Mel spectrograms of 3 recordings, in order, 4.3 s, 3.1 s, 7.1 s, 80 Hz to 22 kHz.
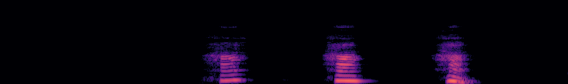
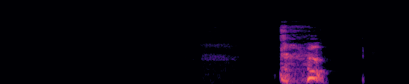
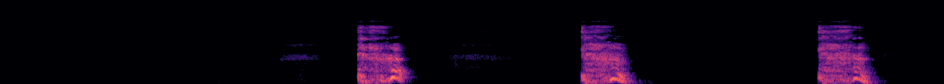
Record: {"exhalation_length": "4.3 s", "exhalation_amplitude": 9400, "exhalation_signal_mean_std_ratio": 0.29, "cough_length": "3.1 s", "cough_amplitude": 14850, "cough_signal_mean_std_ratio": 0.22, "three_cough_length": "7.1 s", "three_cough_amplitude": 14982, "three_cough_signal_mean_std_ratio": 0.31, "survey_phase": "beta (2021-08-13 to 2022-03-07)", "age": "45-64", "gender": "Female", "wearing_mask": "No", "symptom_runny_or_blocked_nose": true, "symptom_onset": "5 days", "smoker_status": "Current smoker (1 to 10 cigarettes per day)", "respiratory_condition_asthma": false, "respiratory_condition_other": false, "recruitment_source": "REACT", "submission_delay": "1 day", "covid_test_result": "Negative", "covid_test_method": "RT-qPCR", "influenza_a_test_result": "Negative", "influenza_b_test_result": "Negative"}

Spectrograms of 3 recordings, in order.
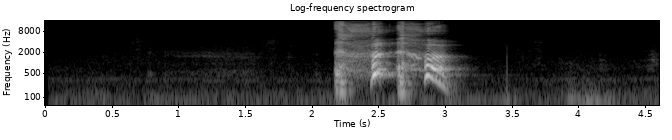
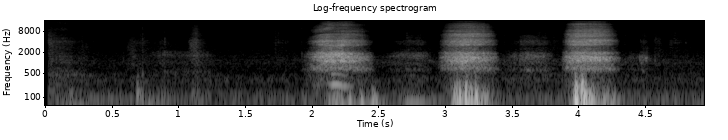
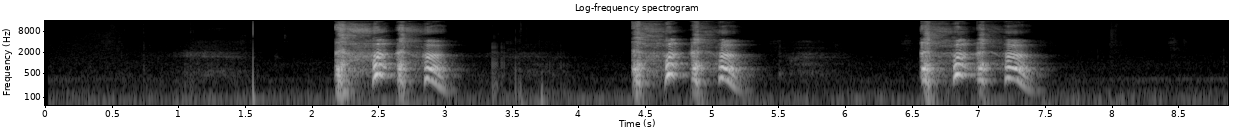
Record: {"cough_length": "4.6 s", "cough_amplitude": 7196, "cough_signal_mean_std_ratio": 0.26, "exhalation_length": "4.9 s", "exhalation_amplitude": 4491, "exhalation_signal_mean_std_ratio": 0.37, "three_cough_length": "8.9 s", "three_cough_amplitude": 7031, "three_cough_signal_mean_std_ratio": 0.33, "survey_phase": "beta (2021-08-13 to 2022-03-07)", "age": "18-44", "gender": "Female", "wearing_mask": "Yes", "symptom_shortness_of_breath": true, "symptom_fatigue": true, "symptom_headache": true, "symptom_change_to_sense_of_smell_or_taste": true, "symptom_onset": "3 days", "smoker_status": "Never smoked", "respiratory_condition_asthma": false, "respiratory_condition_other": false, "recruitment_source": "Test and Trace", "submission_delay": "2 days", "covid_test_result": "Positive", "covid_test_method": "RT-qPCR", "covid_ct_value": 14.4, "covid_ct_gene": "N gene", "covid_ct_mean": 15.0, "covid_viral_load": "12000000 copies/ml", "covid_viral_load_category": "High viral load (>1M copies/ml)"}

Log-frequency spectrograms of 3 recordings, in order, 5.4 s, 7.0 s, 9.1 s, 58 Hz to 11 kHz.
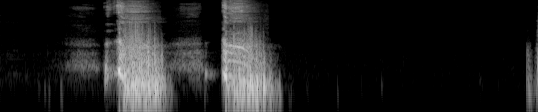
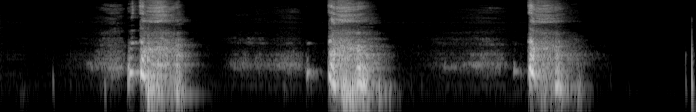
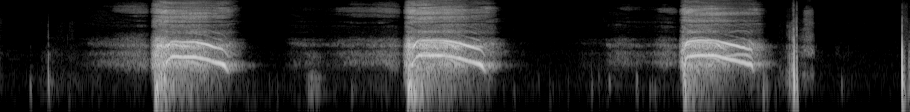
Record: {"cough_length": "5.4 s", "cough_amplitude": 32768, "cough_signal_mean_std_ratio": 0.34, "three_cough_length": "7.0 s", "three_cough_amplitude": 30687, "three_cough_signal_mean_std_ratio": 0.32, "exhalation_length": "9.1 s", "exhalation_amplitude": 32329, "exhalation_signal_mean_std_ratio": 0.47, "survey_phase": "alpha (2021-03-01 to 2021-08-12)", "age": "18-44", "gender": "Male", "wearing_mask": "No", "symptom_none": true, "smoker_status": "Never smoked", "respiratory_condition_asthma": false, "respiratory_condition_other": false, "recruitment_source": "REACT", "submission_delay": "2 days", "covid_test_result": "Negative", "covid_test_method": "RT-qPCR"}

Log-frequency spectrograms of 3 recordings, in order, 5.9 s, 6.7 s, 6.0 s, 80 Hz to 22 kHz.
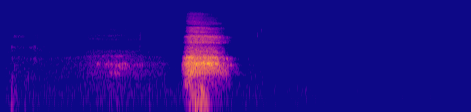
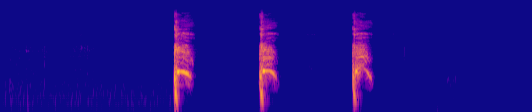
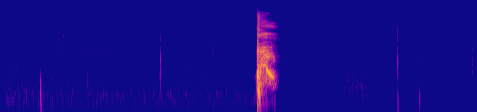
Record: {"exhalation_length": "5.9 s", "exhalation_amplitude": 21170, "exhalation_signal_mean_std_ratio": 0.24, "three_cough_length": "6.7 s", "three_cough_amplitude": 31255, "three_cough_signal_mean_std_ratio": 0.23, "cough_length": "6.0 s", "cough_amplitude": 32768, "cough_signal_mean_std_ratio": 0.15, "survey_phase": "beta (2021-08-13 to 2022-03-07)", "age": "65+", "gender": "Male", "wearing_mask": "No", "symptom_cough_any": true, "symptom_shortness_of_breath": true, "symptom_fatigue": true, "symptom_change_to_sense_of_smell_or_taste": true, "symptom_loss_of_taste": true, "symptom_onset": "5 days", "smoker_status": "Ex-smoker", "respiratory_condition_asthma": false, "respiratory_condition_other": false, "recruitment_source": "Test and Trace", "submission_delay": "2 days", "covid_test_result": "Positive", "covid_test_method": "RT-qPCR", "covid_ct_value": 19.4, "covid_ct_gene": "ORF1ab gene", "covid_ct_mean": 19.7, "covid_viral_load": "330000 copies/ml", "covid_viral_load_category": "Low viral load (10K-1M copies/ml)"}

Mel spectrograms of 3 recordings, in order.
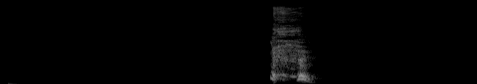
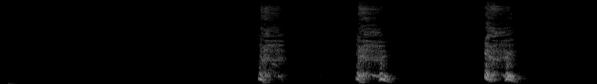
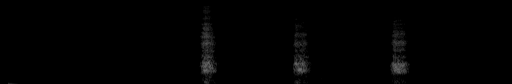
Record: {"cough_length": "4.8 s", "cough_amplitude": 2378, "cough_signal_mean_std_ratio": 0.23, "three_cough_length": "6.0 s", "three_cough_amplitude": 2976, "three_cough_signal_mean_std_ratio": 0.31, "exhalation_length": "5.1 s", "exhalation_amplitude": 1153, "exhalation_signal_mean_std_ratio": 0.26, "survey_phase": "beta (2021-08-13 to 2022-03-07)", "age": "18-44", "gender": "Male", "wearing_mask": "No", "symptom_runny_or_blocked_nose": true, "symptom_shortness_of_breath": true, "symptom_fatigue": true, "symptom_headache": true, "symptom_change_to_sense_of_smell_or_taste": true, "symptom_onset": "3 days", "smoker_status": "Never smoked", "respiratory_condition_asthma": false, "respiratory_condition_other": false, "recruitment_source": "Test and Trace", "submission_delay": "2 days", "covid_test_result": "Positive", "covid_test_method": "RT-qPCR"}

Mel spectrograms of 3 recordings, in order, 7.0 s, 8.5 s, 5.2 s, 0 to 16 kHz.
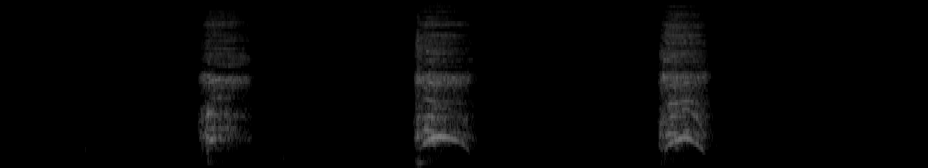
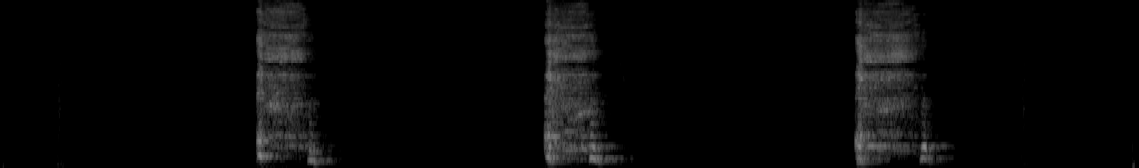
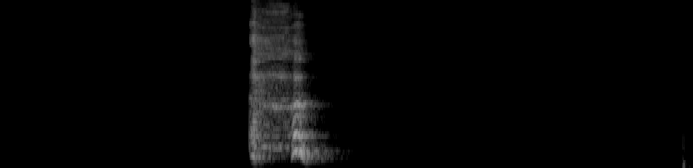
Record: {"exhalation_length": "7.0 s", "exhalation_amplitude": 908, "exhalation_signal_mean_std_ratio": 0.33, "three_cough_length": "8.5 s", "three_cough_amplitude": 2439, "three_cough_signal_mean_std_ratio": 0.33, "cough_length": "5.2 s", "cough_amplitude": 3914, "cough_signal_mean_std_ratio": 0.22, "survey_phase": "beta (2021-08-13 to 2022-03-07)", "age": "65+", "gender": "Female", "wearing_mask": "No", "symptom_none": true, "symptom_onset": "7 days", "smoker_status": "Never smoked", "respiratory_condition_asthma": false, "respiratory_condition_other": false, "recruitment_source": "REACT", "submission_delay": "1 day", "covid_test_result": "Negative", "covid_test_method": "RT-qPCR", "influenza_a_test_result": "Negative", "influenza_b_test_result": "Negative"}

